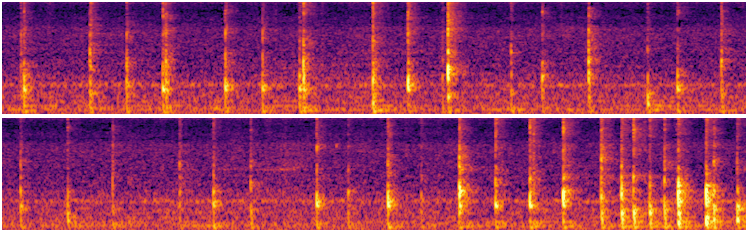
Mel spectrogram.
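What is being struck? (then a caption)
Tablet glass touchscreen. Fingertips of both hands tap on the glass touchscreen of a white iPad lying flat on a mat. The short, dry clicks have a soft low thump beneath them and die away almost instantly. They come in an uneven rhythm over a faint background hiss and bunch into a faster, louder flurry near the end.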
